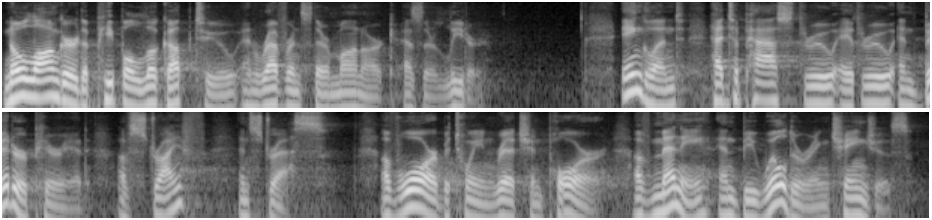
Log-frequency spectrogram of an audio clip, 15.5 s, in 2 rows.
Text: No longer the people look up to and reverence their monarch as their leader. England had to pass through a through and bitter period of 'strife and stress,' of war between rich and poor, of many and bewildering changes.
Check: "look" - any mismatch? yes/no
no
